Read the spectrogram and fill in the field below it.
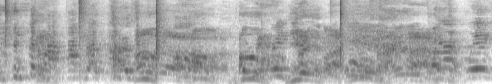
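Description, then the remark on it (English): Two sharp, loud hand slaps like high fives crack through ongoing excited talking, spaced a couple of seconds apart. “Every high five is a clip.”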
